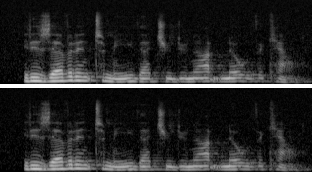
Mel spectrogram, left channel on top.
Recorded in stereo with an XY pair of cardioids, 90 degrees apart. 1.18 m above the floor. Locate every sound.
0.2 s a man speaking: 20° left, 1.0 m; by 3.0 s 5° right, 3 m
